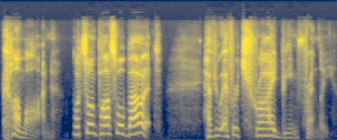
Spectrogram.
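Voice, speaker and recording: A man's voice: sits high, sing-song, moderate pace, pushed and bright, no echo, heavily acted. A man voicing a blunt, skeptical young male space pilot who argues casually in a radio play. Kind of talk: amateur radio play acting.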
